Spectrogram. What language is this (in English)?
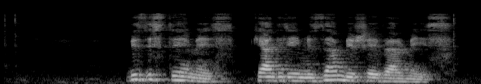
Turkish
